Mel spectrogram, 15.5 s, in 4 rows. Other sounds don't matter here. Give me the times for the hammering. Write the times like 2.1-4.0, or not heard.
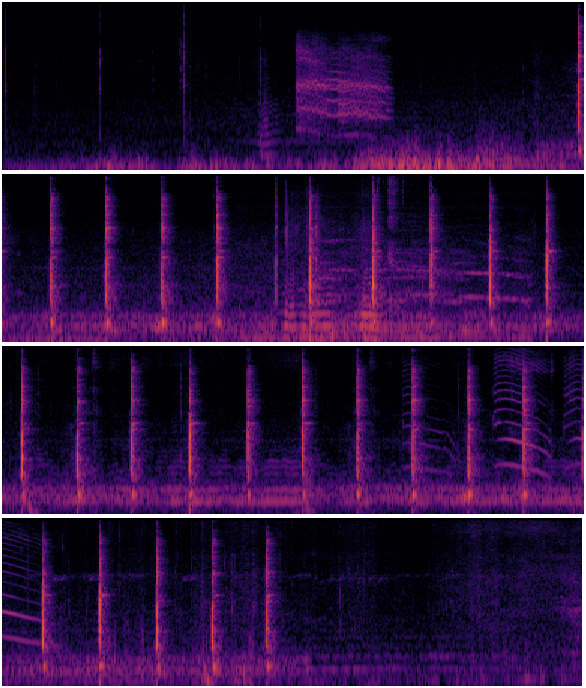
3.8-13.7.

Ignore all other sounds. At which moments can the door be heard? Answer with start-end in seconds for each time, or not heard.
not heard.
